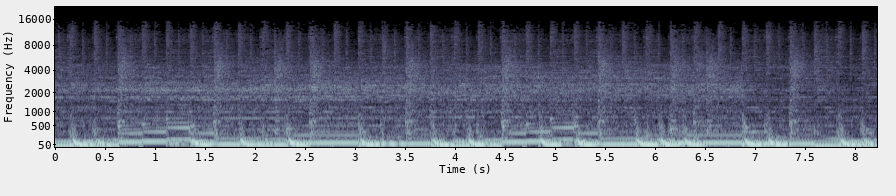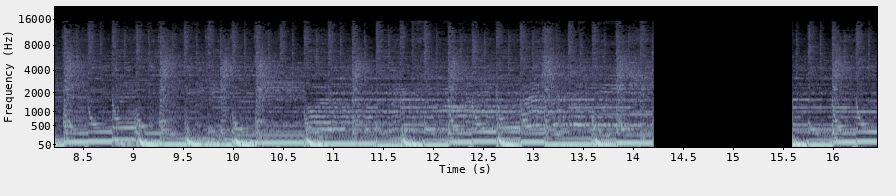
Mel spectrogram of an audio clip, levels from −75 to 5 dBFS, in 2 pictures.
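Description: At 14.2 s the sound cuts off abruptly and returns at 15.6 s, an audio dropout to silence lasting about 1.4 s. The likely cause is input lost upstream while recording continued, writing silence. Unlike a pause, no room tone remains.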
